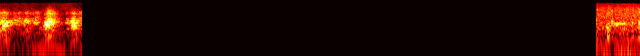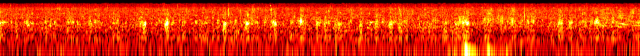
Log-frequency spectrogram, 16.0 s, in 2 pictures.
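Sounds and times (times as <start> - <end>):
ducks calling: 0.0 - 1.0, 7.5 - 16.0.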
